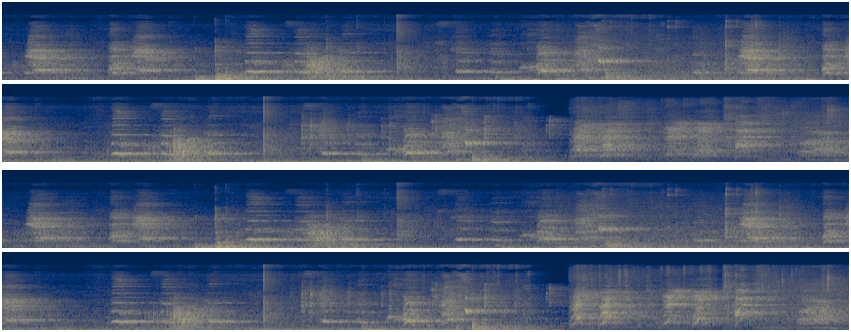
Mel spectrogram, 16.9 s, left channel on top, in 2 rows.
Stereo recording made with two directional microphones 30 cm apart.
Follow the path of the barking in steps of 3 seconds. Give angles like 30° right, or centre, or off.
50° left, 50° left, 30° left, 10° left, 30° right, 50° right.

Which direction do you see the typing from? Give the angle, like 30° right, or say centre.
centre.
